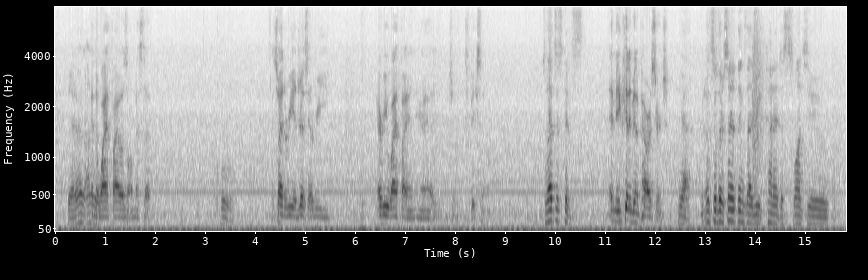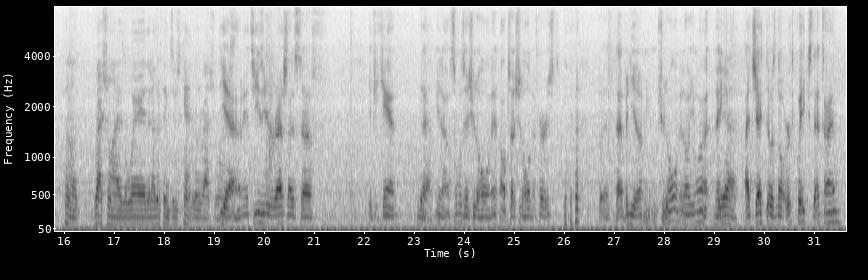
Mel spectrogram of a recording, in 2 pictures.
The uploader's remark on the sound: I did his interview while the bar was just opening, and there is quite abit of background noise. Personally, i feel that the bartender knew we were talking about the hauntings at the bar, and she didnt want us talking about it, so she made extra noise to disrupt the recording.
